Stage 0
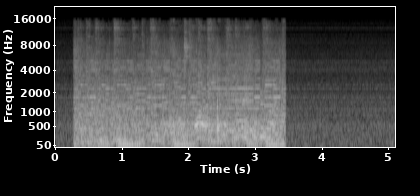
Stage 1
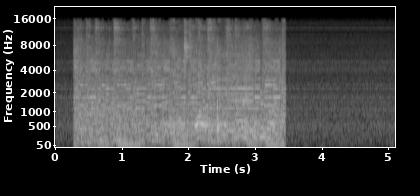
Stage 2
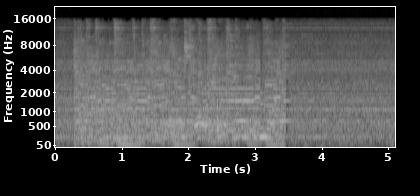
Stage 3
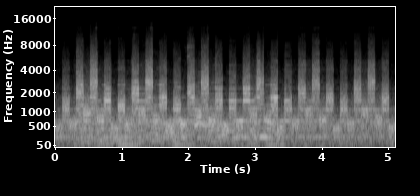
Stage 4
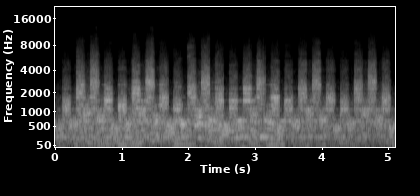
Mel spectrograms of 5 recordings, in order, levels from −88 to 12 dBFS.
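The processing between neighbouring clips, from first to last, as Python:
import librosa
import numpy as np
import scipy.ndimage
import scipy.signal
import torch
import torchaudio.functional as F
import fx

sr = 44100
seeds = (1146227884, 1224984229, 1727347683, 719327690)

y1 = fx.tilt_eq(x, sr, slope=2.5)
y2 = fx.comb_fb(y1, sr, f0_hz=220.0, decay_s=0.22, harmonics='odd', damping=0.0, mix_pct=80)
y2 = fx.env_flatten(y2, sr, amount_pct=70)
y2 = y2 * 10.0 ** (5.0 / 20.0)
y3 = np.clip(y2, -10.0 ** (-22.5 / 20.0), 10.0 ** (-22.5 / 20.0))
y3 = y3 + 10.0 ** (-14.5 / 20.0) * np.pad(y3, (int(256 * sr / 1000.0), 0))[:len(y3)]
y3 = fx.filter_held_lowpass(y3, sr, hz=9.6, low_hz=430.0, high_hz=2800.0)
y4 = fx.detune_double(y3, sr, cents=28)
y4 = y4 * 10.0 ** (-2.5 / 20.0)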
